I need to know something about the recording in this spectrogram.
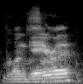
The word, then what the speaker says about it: Langara: I think it's Langara. Someone just typed it. Jason. Lasagna. Jason, one man, if you're not trolling us, it's Langara.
